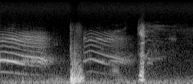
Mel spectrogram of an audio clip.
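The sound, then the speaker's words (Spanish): A crow caws in drawn-out, nasal, harmonic cries, two long calls broken by short bursts of noise, fairly loud and with no talking. “Muy lindo apareció el cuervo.”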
